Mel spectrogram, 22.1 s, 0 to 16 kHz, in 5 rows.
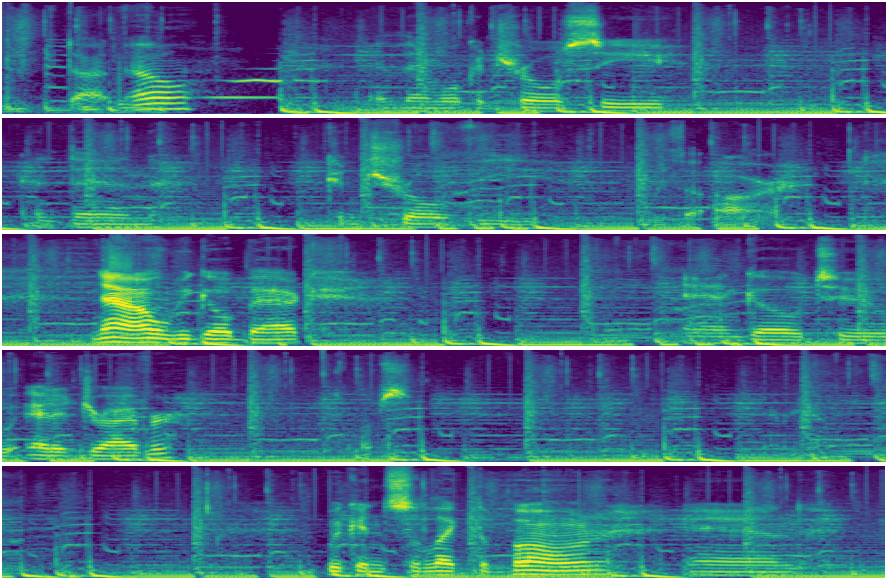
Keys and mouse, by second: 2.1 ctrl+c, 5.3-8.1 ctrl+drag, 8.9 ctrl+Tab, 9.3 right click, 10.5 click, 11.3 click, 12.4-14.1 right drag, 15.3-22.0 right drag.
